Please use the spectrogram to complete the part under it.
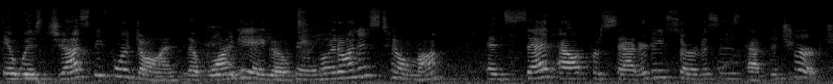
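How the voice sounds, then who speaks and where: A woman's voice: sits high, expressive, a little slow, a bit bright. A woman narrating a scripted story for a children's puppet show. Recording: echoey room, distant mic, background noise.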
